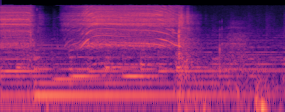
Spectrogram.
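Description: A power drill drives self-tapping screws to fix a nest box into an aluminum chicken coop, its motor whining loudly up close and rising in pitch, then stopping, with light clatter afterward and no speech.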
